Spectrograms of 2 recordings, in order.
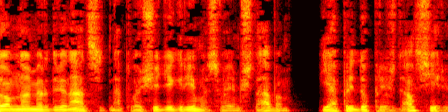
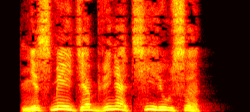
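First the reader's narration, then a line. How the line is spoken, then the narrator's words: Fierce shout. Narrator (Russian): свирепо выкрикнул Гарри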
